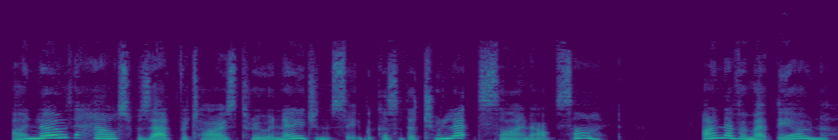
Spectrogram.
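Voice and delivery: put-on a prim elderly neighbour; prim older neighbour. Beatrice voiced.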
